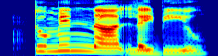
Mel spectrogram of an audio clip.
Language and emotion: Manipuri, neutral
